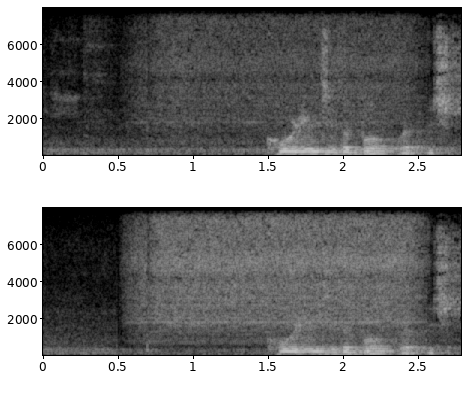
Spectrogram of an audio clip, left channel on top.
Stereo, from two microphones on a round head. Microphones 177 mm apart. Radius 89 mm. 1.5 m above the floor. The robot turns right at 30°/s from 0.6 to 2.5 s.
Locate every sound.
1.5 s a man speaking: 135° left, 0.8 m; by 2.7 s 165° left, 0.8 m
